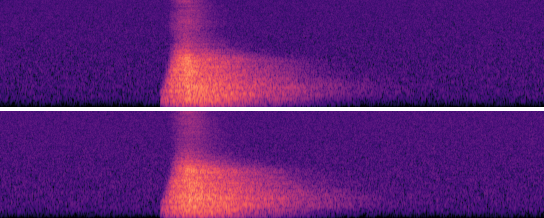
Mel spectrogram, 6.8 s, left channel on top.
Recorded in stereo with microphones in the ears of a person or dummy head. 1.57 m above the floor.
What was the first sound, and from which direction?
A whoosh, 50° left (ahead or behind).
